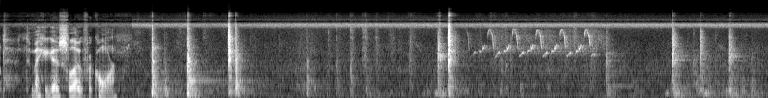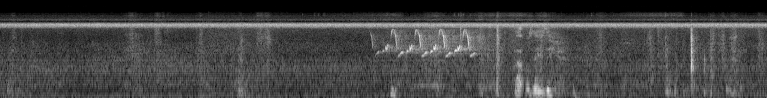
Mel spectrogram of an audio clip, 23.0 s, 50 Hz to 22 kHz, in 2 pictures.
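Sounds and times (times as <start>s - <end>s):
bird chirping: 1.7s - 2.8s, 6.1s - 9.6s, 17.0s - 20.1s
high insect whine: 1.7s - 23.0s
metal knocks: 2.2s - 8.0s, 8.8s - 11.9s.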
